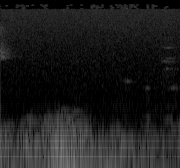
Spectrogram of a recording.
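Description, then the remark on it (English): A low rumble of thunder from a storm that has lasted all evening at a house rolls steadily through the whole moment, deep and muffled, with no voices over it. “And I apologize about the thunder behind me there.”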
